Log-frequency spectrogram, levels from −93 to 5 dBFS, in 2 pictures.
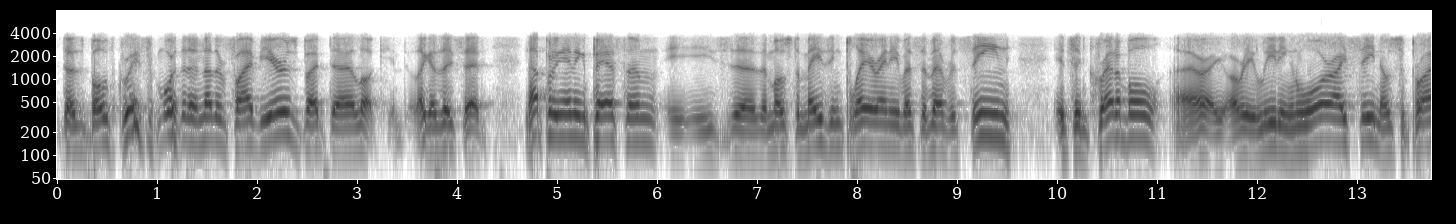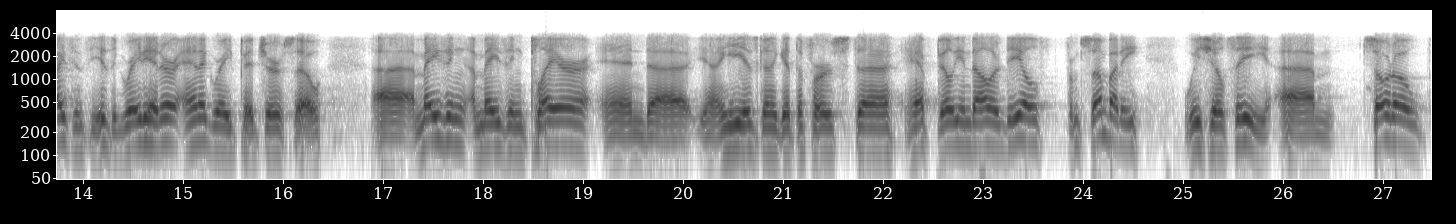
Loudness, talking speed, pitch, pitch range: -26 LUFS, 185 wpm, 140 Hz, 120-180 Hz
